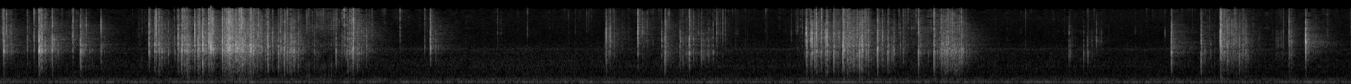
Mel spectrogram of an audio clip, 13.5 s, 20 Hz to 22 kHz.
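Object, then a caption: Bar of soap cut with a metal blade. A metal blade carves and scrapes grid-cut cubes and slices from a solid, hand-sized, light blue bar of soap held in the hand, and the pieces crumble onto a cloth. Bright, crisp crunching comes in dense bursts around 2 and 8–9.5 seconds, with scattered sharp clicks between them. A faint, steady low hum runs underneath.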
